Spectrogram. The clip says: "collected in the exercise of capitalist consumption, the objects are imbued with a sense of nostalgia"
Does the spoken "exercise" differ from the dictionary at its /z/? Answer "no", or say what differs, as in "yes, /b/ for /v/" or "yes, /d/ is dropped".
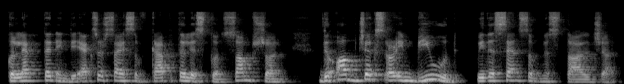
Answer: yes, /s/ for /z/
